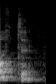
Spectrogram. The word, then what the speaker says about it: often: perfecto y luego often yo digo often con la t fuerte también often Pero hay gente que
